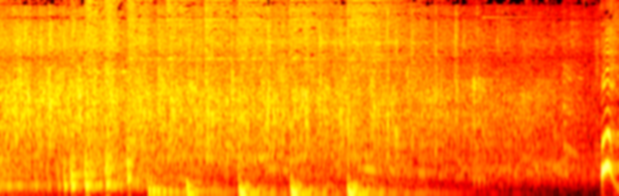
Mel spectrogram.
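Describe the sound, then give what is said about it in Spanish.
A crowd applauds steadily for several seconds, dense clapping that thins and fades toward the end, with a few voices calling out underneath before a brief sharp sound closes it. “Un fuerte aplauso para mi amiga, por favor.”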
